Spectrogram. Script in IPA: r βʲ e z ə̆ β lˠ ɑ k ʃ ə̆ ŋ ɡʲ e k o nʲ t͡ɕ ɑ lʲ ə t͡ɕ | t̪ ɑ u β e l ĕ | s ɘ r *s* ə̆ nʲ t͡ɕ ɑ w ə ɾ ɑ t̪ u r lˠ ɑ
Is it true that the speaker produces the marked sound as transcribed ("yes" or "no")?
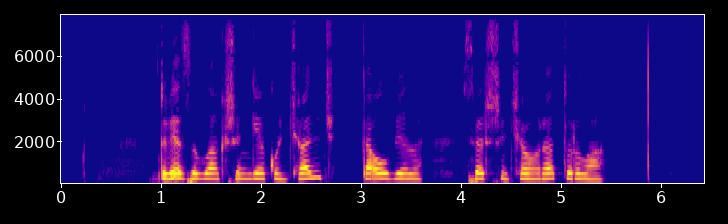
no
